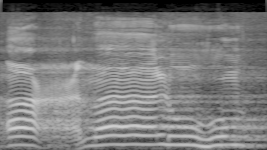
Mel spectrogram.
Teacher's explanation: Ain sukun Jangan samakan dengan Hamzah a lebih ke dalam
